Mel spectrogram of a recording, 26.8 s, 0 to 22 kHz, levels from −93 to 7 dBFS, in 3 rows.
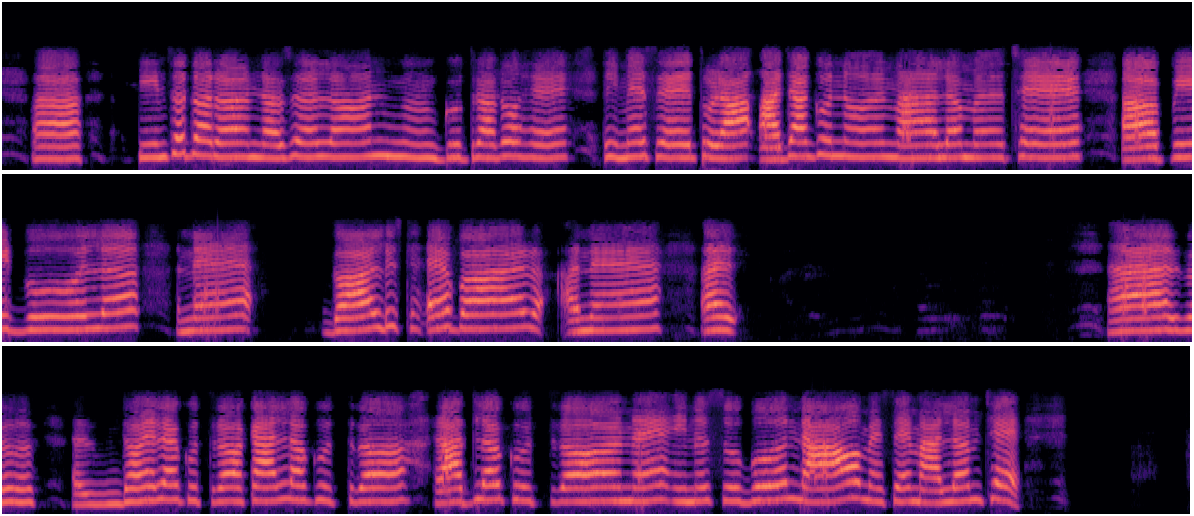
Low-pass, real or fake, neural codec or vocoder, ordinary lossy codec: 7.2 kHz; real; none; AAC, 32 kbps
